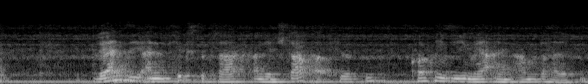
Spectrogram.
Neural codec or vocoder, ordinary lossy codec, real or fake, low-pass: codec, 16 kHz, 8 kbps, FreqCodec, smaller model; none; fake; none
